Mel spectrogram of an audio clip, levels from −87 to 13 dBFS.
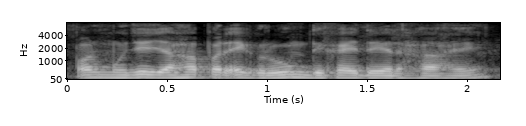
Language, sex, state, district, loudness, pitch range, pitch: Hindi, male, Arunachal Pradesh, Papum Pare, -15 LUFS, 115-135 Hz, 130 Hz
